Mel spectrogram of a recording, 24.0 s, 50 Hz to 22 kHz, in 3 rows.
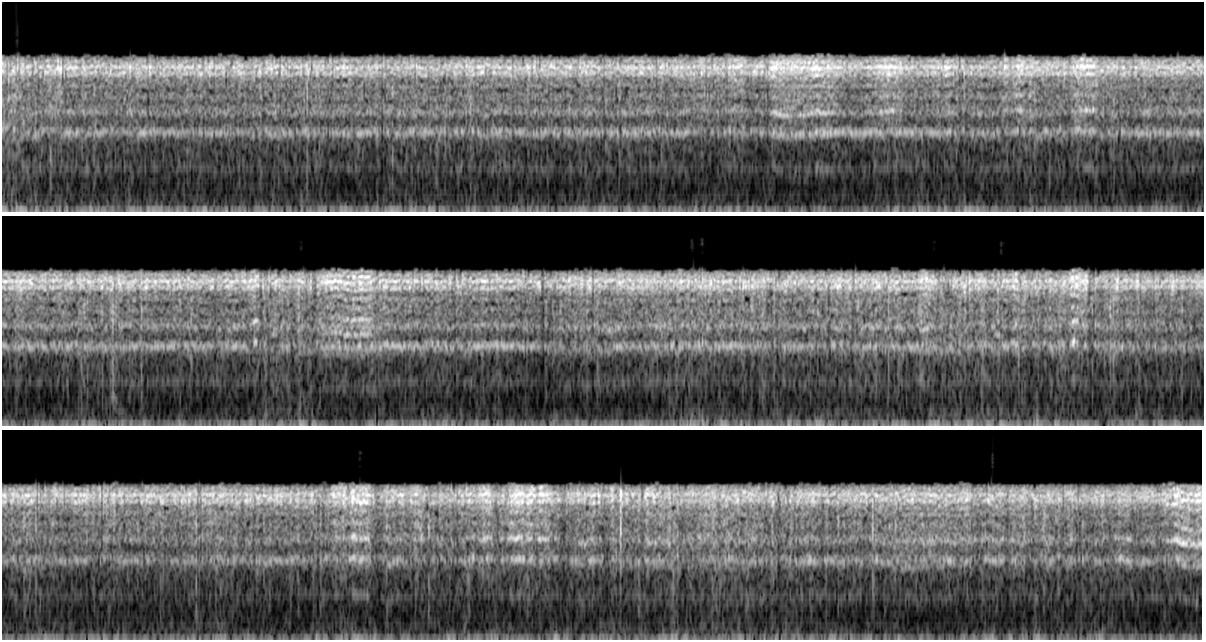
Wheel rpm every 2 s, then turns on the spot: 240, 230, 230, 230, 230, 230, 230, 230, 240, 230, 230, 230.
none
